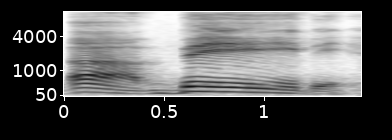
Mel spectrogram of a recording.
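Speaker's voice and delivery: put-on slow, stretched Southern drawl on baby. Imitating New Orleans folks to livestream viewers, slow Southern drawl. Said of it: "real Southern drawl".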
